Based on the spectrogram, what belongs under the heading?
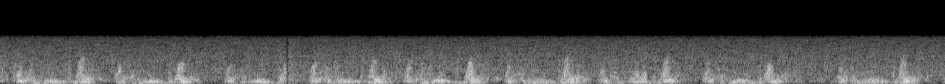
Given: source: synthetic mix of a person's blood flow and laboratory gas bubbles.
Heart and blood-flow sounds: Doppler ultrasound of blood flow; precordium
0.00-0.32 s: bubbles
0.54-0.62 s: bubbles
From the record:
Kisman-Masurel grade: 211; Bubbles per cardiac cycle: several, 3 to 8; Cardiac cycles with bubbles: 1 to 10%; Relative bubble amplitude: barely perceptible (0.100 to 0.250); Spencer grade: 1 (occasional bubble signal discernible with the cardiac motion signal, with majority of cardiac periods free of bubbles); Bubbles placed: only in the low amplitude regions of the cardiac cycle

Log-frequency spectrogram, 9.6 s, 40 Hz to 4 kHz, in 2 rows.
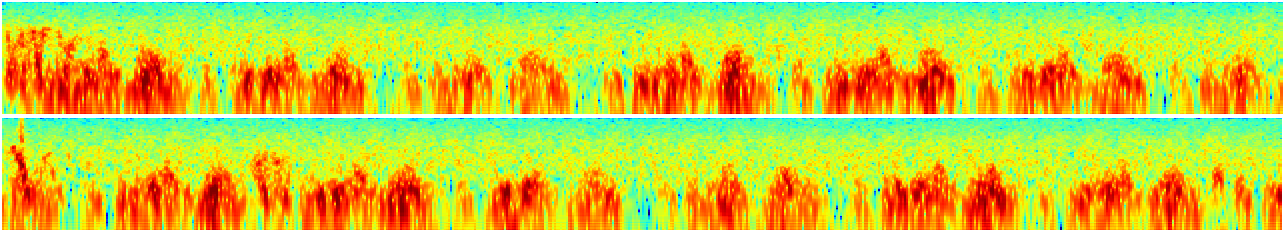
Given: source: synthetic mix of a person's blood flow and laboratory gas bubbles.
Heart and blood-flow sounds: Doppler ultrasound of blood flow; precordium
0.00-0.30 s: bubbles
4.79-5.08 s: bubbles
5.71-5.89 s: bubbles
9.32-9.47 s: bubbles
From the record:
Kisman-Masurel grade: 123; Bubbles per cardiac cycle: 1 to 2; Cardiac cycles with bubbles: 10 to 50%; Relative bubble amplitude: loud (0.450 to 0.775); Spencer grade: 2 (many but less than half of the cardiac periods contain bubble signals, singularly or in groups); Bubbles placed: anywhere in the cardiac cycle

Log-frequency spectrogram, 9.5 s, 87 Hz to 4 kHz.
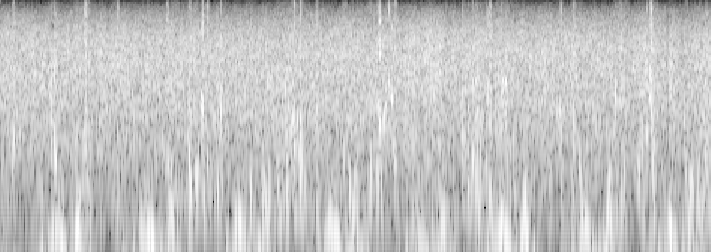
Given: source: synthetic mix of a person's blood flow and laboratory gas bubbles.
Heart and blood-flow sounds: Doppler ultrasound of blood flow; precordium
0.13-0.23 s: bubbles
0.61-1.23 s: bubbles
1.51-1.62 s: bubbles
2.19-3.07 s: bubbles
3.27-3.40 s: bubbles
3.51-4.14 s: bubbles
4.18-4.28 s: bubbles
4.55-5.32 s: bubbles
6.12-6.92 s: bubbles
7.30-7.37 s: bubbles
7.40-7.54 s: bubbles
7.62-7.78 s: bubbles
8.16-8.37 s: bubbles
8.46-8.79 s: bubbles
9.08-9.21 s: bubbles
9.27-9.50 s: bubbles
From the record:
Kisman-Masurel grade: 342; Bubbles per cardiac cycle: rolling drumbeat, 9 or more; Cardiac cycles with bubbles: 100%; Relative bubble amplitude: moderate (0.250 to 0.450); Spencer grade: 3 (all of the cardiac periods contain showers or single bubble signals, but not dominating or overriding the cardiac motion signals); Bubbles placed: only in the low amplitude regions of the cardiac cycle

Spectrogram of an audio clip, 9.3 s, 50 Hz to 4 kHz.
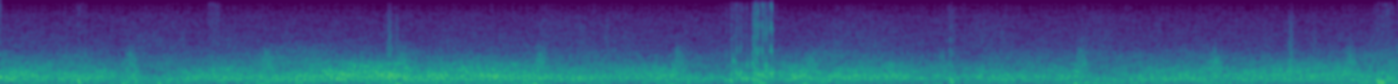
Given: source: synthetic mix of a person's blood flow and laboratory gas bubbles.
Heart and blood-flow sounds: Doppler ultrasound of blood flow; subclavian vein
0.49-0.58 s: bubbles
1.39-1.46 s: bubbles
4.80-5.20 s: bubbles
6.30-6.47 s: bubbles
9.14-9.29 s: bubbles
From the record:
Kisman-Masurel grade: 122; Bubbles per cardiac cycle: 1 to 2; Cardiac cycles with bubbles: 10 to 50%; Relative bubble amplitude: moderate (0.250 to 0.450); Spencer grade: 2 (many but less than half of the cardiac periods contain bubble signals, singularly or in groups); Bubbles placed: anywhere in the cardiac cycle

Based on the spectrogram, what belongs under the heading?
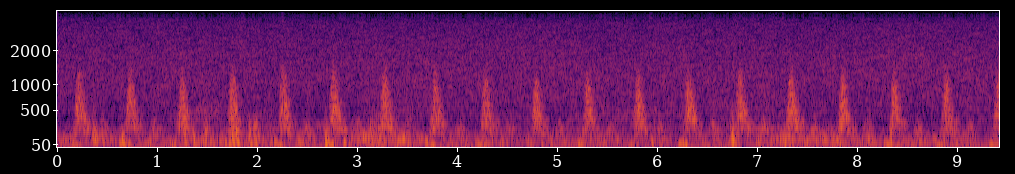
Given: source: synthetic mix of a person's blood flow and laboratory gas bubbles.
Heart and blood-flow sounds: Doppler ultrasound of blood flow; subclavian vein
2.21-2.35 s: bubbles
From the record:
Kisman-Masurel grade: 111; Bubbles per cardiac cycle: 1 to 2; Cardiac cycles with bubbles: 1 to 10%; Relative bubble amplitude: barely perceptible (0.100 to 0.250); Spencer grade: 1 (occasional bubble signal discernible with the cardiac motion signal, with majority of cardiac periods free of bubbles); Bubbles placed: anywhere in the cardiac cycle

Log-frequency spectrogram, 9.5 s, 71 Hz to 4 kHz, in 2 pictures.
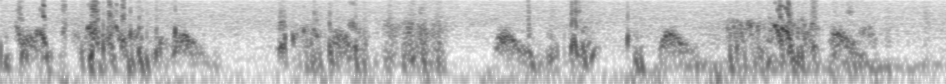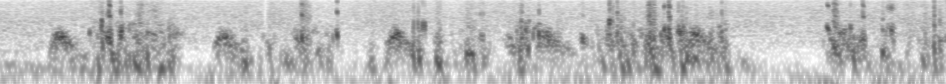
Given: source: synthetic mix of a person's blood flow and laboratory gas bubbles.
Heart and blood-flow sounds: Doppler ultrasound of blood flow; subclavian vein
0.00-0.92 s: bubbles
1.37-1.87 s: bubbles
1.90-2.25 s: bubbles
2.64-3.02 s: bubbles
3.10-3.26 s: bubbles
3.59-4.12 s: bubbles
4.15-4.39 s: bubbles
5.13-5.67 s: bubbles
5.92-6.00 s: bubbles
6.03-6.46 s: bubbles
6.56-6.63 s: bubbles
6.78-7.50 s: bubbles
7.61-8.41 s: bubbles
8.81-9.46 s: bubbles
From the record:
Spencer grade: 3 (all of the cardiac periods contain showers or single bubble signals, but not dominating or overriding the cardiac motion signals); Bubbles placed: anywhere in the cardiac cycle

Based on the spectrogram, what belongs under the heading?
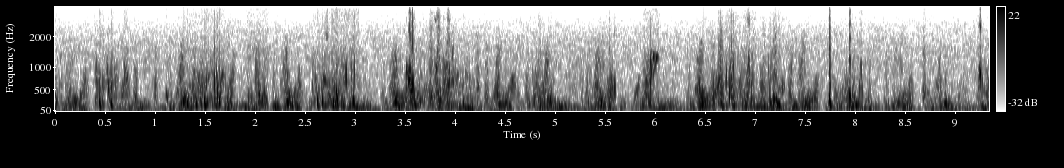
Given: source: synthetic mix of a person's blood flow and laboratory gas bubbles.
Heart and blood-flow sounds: Doppler ultrasound of blood flow; precordium
0.00-0.04 s: bubbles
0.37-0.61 s: bubbles
0.67-0.73 s: bubbles
1.09-1.15 s: bubbles
1.28-1.80 s: bubbles
1.90-2.13 s: bubbles
2.56-3.03 s: bubbles
3.48-4.20 s: bubbles
4.71-5.01 s: bubbles
5.51-5.63 s: bubbles
5.87-6.05 s: bubbles
6.58-7.01 s: bubbles
7.04-7.30 s: bubbles
7.70-7.80 s: bubbles
7.90-8.18 s: bubbles
8.67-8.72 s: bubbles
9.22-9.33 s: bubbles
From the record:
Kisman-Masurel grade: 243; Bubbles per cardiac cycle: several, 3 to 8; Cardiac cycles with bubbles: 100%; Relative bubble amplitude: loud (0.450 to 0.775); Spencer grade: 3 (all of the cardiac periods contain showers or single bubble signals, but not dominating or overriding the cardiac motion signals); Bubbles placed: only in the low amplitude regions of the cardiac cycle

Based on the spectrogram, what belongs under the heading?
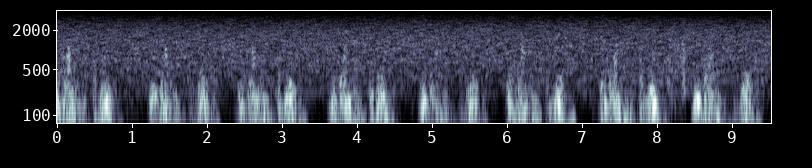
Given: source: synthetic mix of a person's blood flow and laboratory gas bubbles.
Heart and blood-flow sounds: Doppler ultrasound of blood flow; precordium
no bubbles
From the record:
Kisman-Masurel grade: 000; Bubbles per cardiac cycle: 0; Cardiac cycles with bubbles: 0%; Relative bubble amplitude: no bubbles discernible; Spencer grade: 0 (complete lack of bubble signals)

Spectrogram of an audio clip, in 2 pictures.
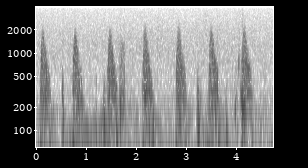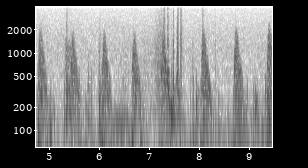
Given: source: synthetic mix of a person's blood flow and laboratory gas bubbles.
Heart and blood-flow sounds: Doppler ultrasound of blood flow; subclavian vein
1.66-1.79 s: bubbles
3.60-3.65 s: bubbles
3.96-4.19 s: bubbles
5.31-5.48 s: bubbles
7.29-7.57 s: bubbles
From the record:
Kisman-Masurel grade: 123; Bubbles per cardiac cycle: 1 to 2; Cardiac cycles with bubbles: 10 to 50%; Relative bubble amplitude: loud (0.450 to 0.775); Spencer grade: 2 (many but less than half of the cardiac periods contain bubble signals, singularly or in groups); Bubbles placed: anywhere in the cardiac cycle

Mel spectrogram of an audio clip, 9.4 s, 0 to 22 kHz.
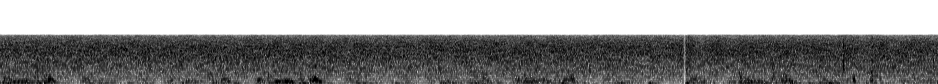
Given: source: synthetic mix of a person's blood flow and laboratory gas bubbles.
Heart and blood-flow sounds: Doppler ultrasound of blood flow; precordium
8.42-8.60 s: bubbles
8.69-8.79 s: bubbles
From the record:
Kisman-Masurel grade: 213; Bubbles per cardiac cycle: several, 3 to 8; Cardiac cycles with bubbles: 1 to 10%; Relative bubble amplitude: loud (0.450 to 0.775); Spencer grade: 1 (occasional bubble signal discernible with the cardiac motion signal, with majority of cardiac periods free of bubbles); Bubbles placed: anywhere in the cardiac cycle

